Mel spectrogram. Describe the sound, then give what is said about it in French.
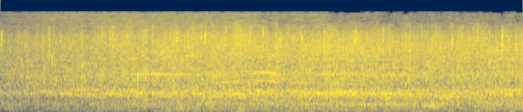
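A large crowd in Paris cheers and applauds General de Gaulle as he climbs the tribune with his arms raised in a V, a steady, dense roar of clapping and voices, loud and sustained for the whole stretch without any clear break. “Il accède maintenant, les bras levés en V, selon son geste familier, devant la foule qui acclame.”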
